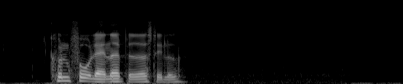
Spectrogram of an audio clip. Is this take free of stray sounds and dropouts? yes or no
yes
